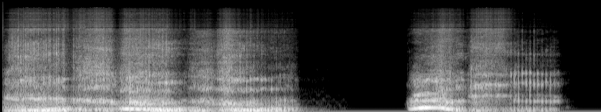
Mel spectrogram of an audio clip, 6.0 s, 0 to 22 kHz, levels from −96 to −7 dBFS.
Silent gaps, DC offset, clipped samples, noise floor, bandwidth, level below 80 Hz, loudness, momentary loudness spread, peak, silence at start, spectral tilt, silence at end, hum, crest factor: none; 0.2%; under 0.1%; under -90 dBFS; 13 kHz; -24 dBFS; -18 LUFS; 18 LU; -2 dBFS; 0.05 s; -7.5 dB/octave; 0.45 s; none; 16 dB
